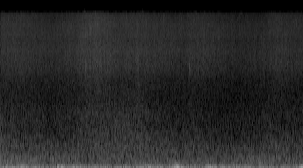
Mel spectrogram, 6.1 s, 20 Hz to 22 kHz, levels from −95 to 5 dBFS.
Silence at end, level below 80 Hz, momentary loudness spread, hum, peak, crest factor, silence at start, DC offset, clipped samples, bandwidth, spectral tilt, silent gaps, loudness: 0 s; -48 dBFS; 8 LU; none; -26 dBFS; 20 dB; 0 s; under 0.1%; under 0.1%; 16 kHz; -3.5 dB/octave; none; -51 LUFS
